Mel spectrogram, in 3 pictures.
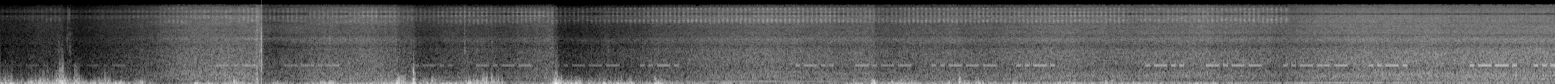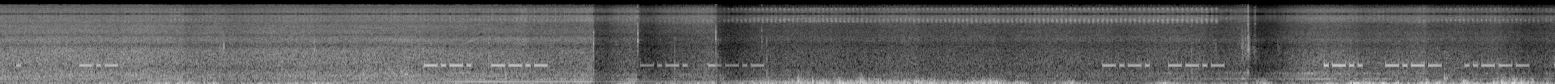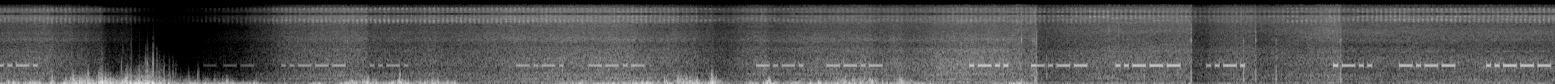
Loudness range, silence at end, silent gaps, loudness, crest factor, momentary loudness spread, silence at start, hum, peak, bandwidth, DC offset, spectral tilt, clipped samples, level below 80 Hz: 4 LU; 0 s; none; -18 LUFS; 20 dB; 7 LU; 0 s; none; 0 dBFS; 17.5 kHz; under 0.1%; -2.5 dB/octave; under 0.1%; -26 dBFS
